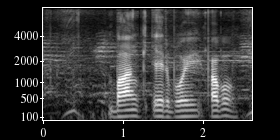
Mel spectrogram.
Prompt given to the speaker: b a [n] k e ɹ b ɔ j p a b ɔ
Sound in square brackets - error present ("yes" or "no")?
yes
